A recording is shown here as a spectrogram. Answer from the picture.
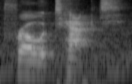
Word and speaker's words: protect: So in this case, it's protect. The tect is the stressed part of the syllable.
